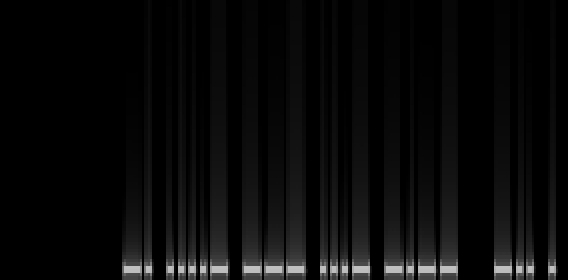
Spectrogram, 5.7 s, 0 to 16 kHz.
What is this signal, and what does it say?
Morse code, heard as a keyed tone, about 21 wpm, 700 Hz. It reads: N4OVY DE
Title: USA Callsign DE Callsign 22wpm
